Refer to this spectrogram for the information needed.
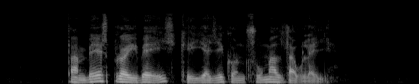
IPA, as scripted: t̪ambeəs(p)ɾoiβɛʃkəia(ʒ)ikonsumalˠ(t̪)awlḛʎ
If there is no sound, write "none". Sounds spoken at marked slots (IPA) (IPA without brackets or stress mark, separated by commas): p, ʒ, t̪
